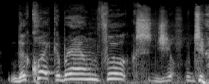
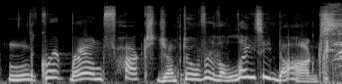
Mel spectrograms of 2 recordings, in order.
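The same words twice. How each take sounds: First: Much higher, slow, shouted Australian like a worship leader; high slow shouted Australian, hammed-up; Australian accent. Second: Much higher, slow frog puppet voice; high slow Kermit impression. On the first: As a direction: belt it out like a [name] singer. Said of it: "pretend like you're at a [name] concert". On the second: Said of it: "Yours is Kermit the Frog".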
